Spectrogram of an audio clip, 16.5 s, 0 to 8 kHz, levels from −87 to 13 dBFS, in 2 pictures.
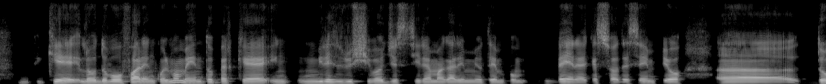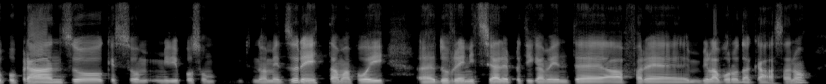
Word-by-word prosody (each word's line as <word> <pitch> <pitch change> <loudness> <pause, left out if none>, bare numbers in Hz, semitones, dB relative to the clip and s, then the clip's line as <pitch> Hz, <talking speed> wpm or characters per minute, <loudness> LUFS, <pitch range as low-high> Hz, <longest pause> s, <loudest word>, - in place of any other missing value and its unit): d 115 0 -21 0.2
che 135 -5 +3
lo 130 +1 +1
dovevo 135 +2 +2
fare 140 -3 +3
in 125 - -4
quel 130 +2 -2
momento 150 -3 -1
perché 130 -2 +1
in 135 -1 -7
uhm, 130 0 -8
mi 135 - 0
ri 140 0 +1
riuscivo 135 -2 -3
a - - +2
gestire 125 -1 -6
magari 115 -1 -1
il 115 - -4
mio 115 -1 -5
tempo 110 0 -5
u 105 - -9 0.2
bene. 105 +1 -1
Che - - -8
so, 125 - -5
ad 115 - -3
esempio, 120 0 -2 0.4
ehm, 110 -2 +2 0.2
dopo 130 +1 0
pranzo 145 0 +4
che - - -7
so 120 -1 -4
mi 115 0 -8
riposo 125 0 -4
un 120 - -9 0.4
una 115 0 -3
mezz'oretta, 135 +3 +2
ma 125 -1 +1
poi, 120 0 +4 0.3
ehm, 115 0 +2
dovrei 130 +2 +2
iniziare 125 -2 +2
praticamente 115 -2 -1 0.2
a 105 -1 +3
fare 105 -2 -1
il 100 - -4
mio 110 +2 -4
lavoro 110 -2 +2
da 100 0 -2
casa, 100 +4 -3
no, 160 +2 -2
120 Hz, 180 wpm, -23 LUFS, 110-135 Hz, 0.4 s, pranzo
